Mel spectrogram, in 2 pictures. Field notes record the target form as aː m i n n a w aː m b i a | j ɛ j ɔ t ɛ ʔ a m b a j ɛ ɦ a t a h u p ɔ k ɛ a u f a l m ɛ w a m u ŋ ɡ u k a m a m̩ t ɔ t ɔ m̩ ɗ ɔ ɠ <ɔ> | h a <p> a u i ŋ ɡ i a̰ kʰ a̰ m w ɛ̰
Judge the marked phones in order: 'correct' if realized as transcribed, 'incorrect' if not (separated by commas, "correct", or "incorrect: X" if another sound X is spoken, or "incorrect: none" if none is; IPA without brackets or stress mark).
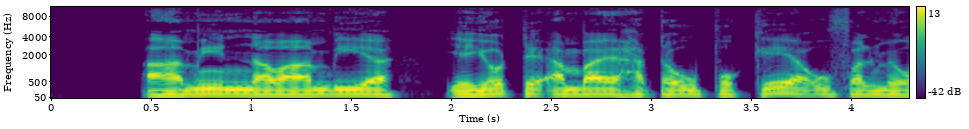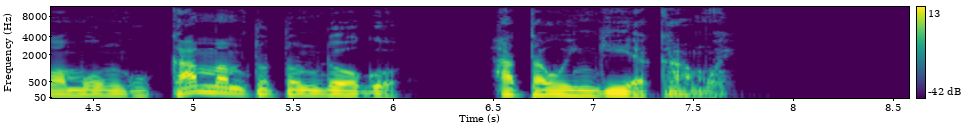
correct, incorrect: t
